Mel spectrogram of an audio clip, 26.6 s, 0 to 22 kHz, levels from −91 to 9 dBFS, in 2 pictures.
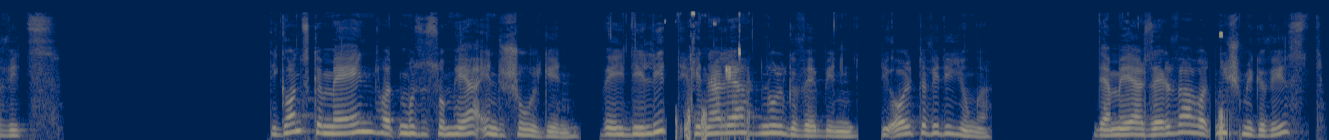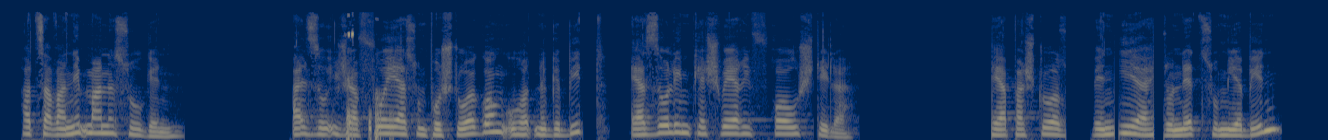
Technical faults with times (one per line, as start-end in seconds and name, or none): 6.64-7.54 DAB burbling
12.18-12.32 DAB burbling
16.73-17.22 DAB burbling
